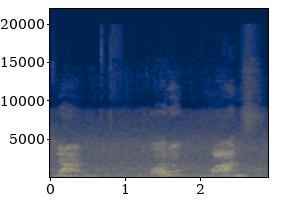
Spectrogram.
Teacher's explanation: बोलते वक्त नाक और मुंह दोनों से हवा निकलती है। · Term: चंद्र बिंदु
